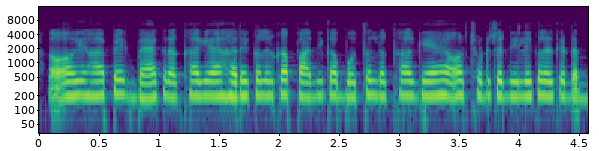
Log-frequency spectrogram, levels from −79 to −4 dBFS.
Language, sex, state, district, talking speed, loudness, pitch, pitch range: Hindi, female, Maharashtra, Dhule, 300 wpm, -20 LUFS, 205 Hz, 205-210 Hz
